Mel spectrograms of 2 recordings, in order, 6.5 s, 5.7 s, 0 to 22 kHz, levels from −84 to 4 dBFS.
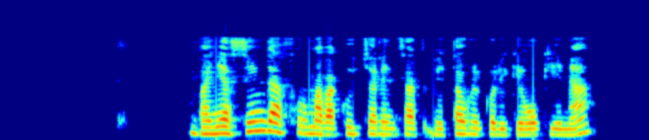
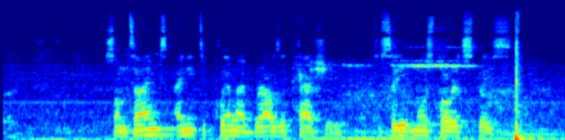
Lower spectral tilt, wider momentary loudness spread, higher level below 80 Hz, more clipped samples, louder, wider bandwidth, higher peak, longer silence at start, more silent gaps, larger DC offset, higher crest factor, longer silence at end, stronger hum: about the same, -5.5 dB/octave vs -5.5 dB/octave; second, 7 LU vs 14 LU; second, -58 dBFS vs -34 dBFS; neither; first, -19 LUFS vs -28 LUFS; second, 7.6 kHz vs 15 kHz; about the same, 0 dBFS vs -2 dBFS; first, 1.9 s vs 0.05 s; neither; neither; second, 20 dB vs 26 dB; first, 0.6 s vs 0 s; neither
